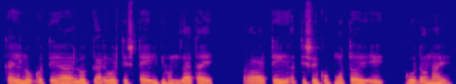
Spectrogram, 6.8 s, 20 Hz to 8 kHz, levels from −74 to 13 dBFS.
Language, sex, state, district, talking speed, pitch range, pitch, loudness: Marathi, male, Maharashtra, Dhule, 155 wpm, 140-150 Hz, 145 Hz, -18 LUFS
